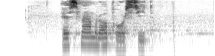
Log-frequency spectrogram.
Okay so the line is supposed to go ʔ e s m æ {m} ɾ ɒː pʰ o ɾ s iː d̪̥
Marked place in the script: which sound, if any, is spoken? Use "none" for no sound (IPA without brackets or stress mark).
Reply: m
